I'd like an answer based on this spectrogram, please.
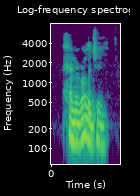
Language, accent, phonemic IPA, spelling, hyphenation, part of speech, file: English, Southern England, /hɛməˈɹɒləd͡ʒi/, hemerology, he‧mer‧o‧lo‧gy, noun, LL-Q1860 (eng)-hemerology.wav
- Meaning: The study of calendars, especially with a view to identifying propitious days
